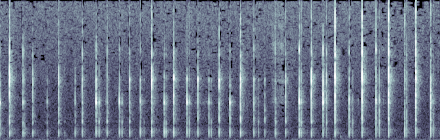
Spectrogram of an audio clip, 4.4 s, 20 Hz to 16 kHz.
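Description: A thin, solid light-wood toy ruler with a printed scale, held in both hands, is rapidly tapped and scratched with fingernails. About 36 quick, dry clicks sound over a faint low hum, each sharp and bright with almost no ring.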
